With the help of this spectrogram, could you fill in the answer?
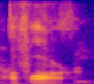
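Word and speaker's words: עפר: The Hebrew word is afar. So, it is I mean, obviously, it's not spelled it's spelled in Hebrew, but when you pronounce it, it's afar.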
